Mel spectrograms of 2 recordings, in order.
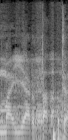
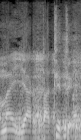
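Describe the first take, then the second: First: The final consonants merge into one doubled sound. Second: The final consonants stay separate with a vowel between.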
